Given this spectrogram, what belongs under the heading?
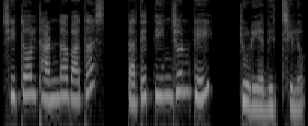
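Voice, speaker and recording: Female fairy-tale narrator: higher-pitched voice, very lively melody, scripted bedtime storytelling. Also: a little slow, dry recording, clean studio sound.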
